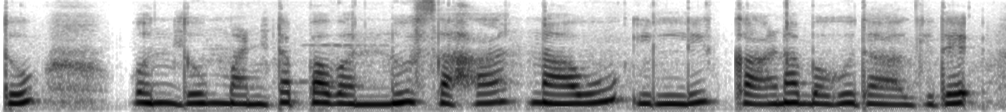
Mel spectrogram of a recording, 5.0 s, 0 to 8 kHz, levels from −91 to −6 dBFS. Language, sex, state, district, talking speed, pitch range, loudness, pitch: Kannada, female, Karnataka, Bangalore, 70 wpm, 240-265 Hz, -15 LUFS, 250 Hz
